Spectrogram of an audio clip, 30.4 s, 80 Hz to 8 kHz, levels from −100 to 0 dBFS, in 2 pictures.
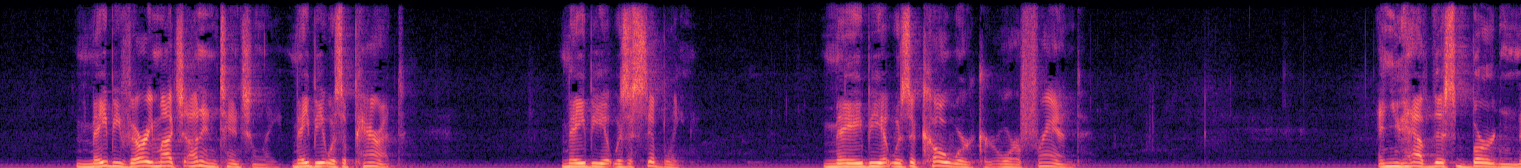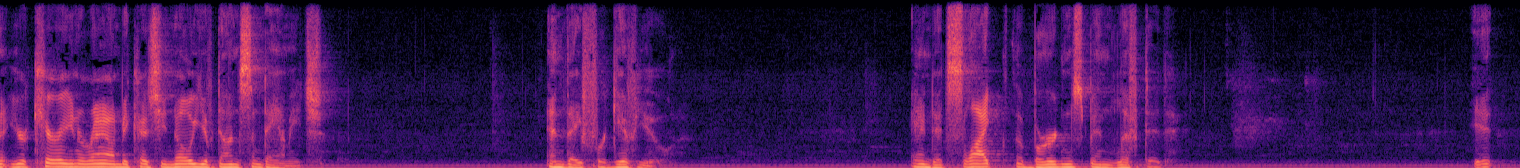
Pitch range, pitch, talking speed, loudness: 115-145 Hz, 120 Hz, 100 wpm, -23 LUFS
